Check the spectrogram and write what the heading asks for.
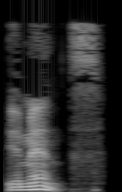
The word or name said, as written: immense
